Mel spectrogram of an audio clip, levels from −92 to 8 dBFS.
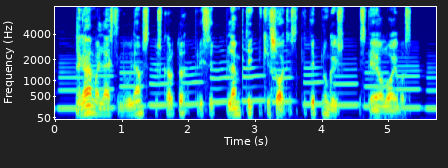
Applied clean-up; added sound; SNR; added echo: none; Wind instrument, woodwind instrument; 17 dB; none.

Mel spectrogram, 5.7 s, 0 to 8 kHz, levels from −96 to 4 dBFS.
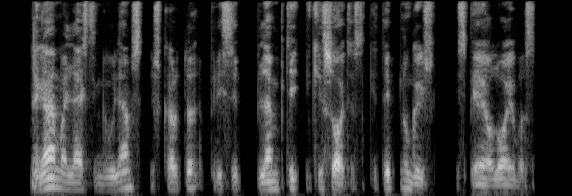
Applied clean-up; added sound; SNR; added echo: none; none; none; none.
